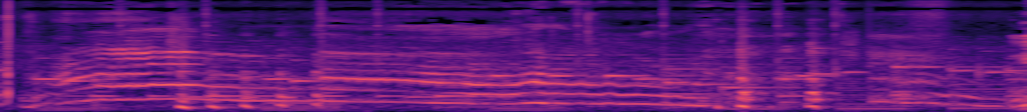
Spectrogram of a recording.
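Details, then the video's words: A domestic cat, second of several getting nails clipped while suspended in a floating hammock, gives a long siren-like yowl of protest that slowly sinks in pitch, clearly voicing its feelings. "இரண்டாவது பூனை தன் உணர்வுகளை தெளிவாக வெளிப்படுத்துகிறது அதன் குரல் சைரன் போல் உள்ளது"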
